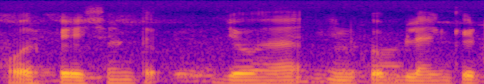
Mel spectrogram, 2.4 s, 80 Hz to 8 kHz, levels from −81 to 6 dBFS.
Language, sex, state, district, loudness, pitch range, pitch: Hindi, male, Chandigarh, Chandigarh, -17 LUFS, 110-115 Hz, 115 Hz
